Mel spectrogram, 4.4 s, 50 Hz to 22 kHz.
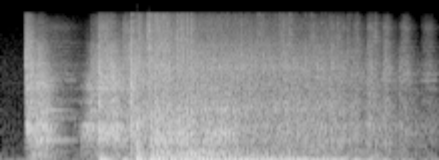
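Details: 1979 Harley-Davidson AMF Sportster pushrod V-twin during a rebuild: starter cranks, engine catches with a ragged roar for about two seconds, then fades and stalls without settling into an idle.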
